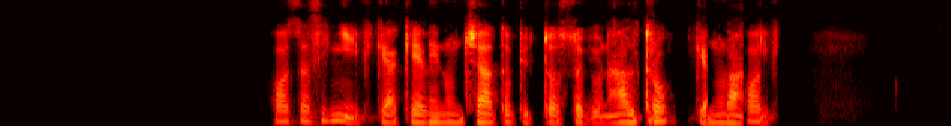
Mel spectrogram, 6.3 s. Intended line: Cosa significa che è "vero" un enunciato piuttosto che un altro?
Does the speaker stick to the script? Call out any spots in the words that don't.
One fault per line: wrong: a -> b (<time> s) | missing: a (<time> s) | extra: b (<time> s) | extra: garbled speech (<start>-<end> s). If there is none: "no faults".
missing: vero un (2.9 s)
extra: garbled speech (4.6-5.2 s)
